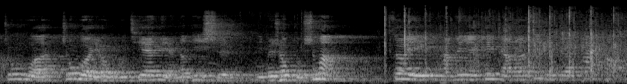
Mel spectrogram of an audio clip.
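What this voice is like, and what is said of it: Non-native accent speaking Chinese. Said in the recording (Chinese): “我们今天不会说这么这么这么奇怪的口音，我们不会用这么奇怪的口音。”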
